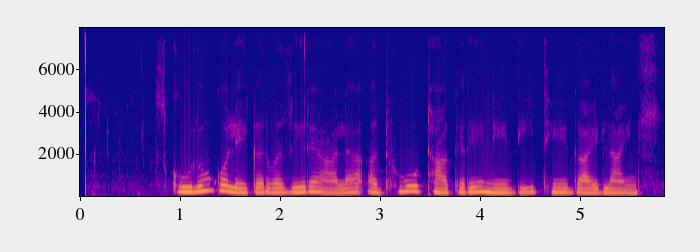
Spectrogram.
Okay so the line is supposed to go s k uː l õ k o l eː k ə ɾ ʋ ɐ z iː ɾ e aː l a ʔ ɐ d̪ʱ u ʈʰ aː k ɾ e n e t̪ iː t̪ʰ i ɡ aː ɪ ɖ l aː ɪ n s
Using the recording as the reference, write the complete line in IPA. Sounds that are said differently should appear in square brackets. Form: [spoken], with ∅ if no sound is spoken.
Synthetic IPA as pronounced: s k uː l õ k o l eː k ə ɾ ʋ ɐ z iː ɾ e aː l a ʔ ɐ d̪ʱ u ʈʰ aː k ɾ e n e [d̪] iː t̪ʰ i ɡ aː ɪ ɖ l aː ɪ n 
